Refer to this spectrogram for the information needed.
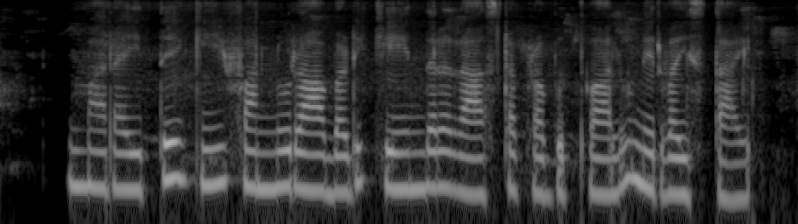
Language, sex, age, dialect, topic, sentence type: Telugu, female, 18-24, Telangana, banking, statement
